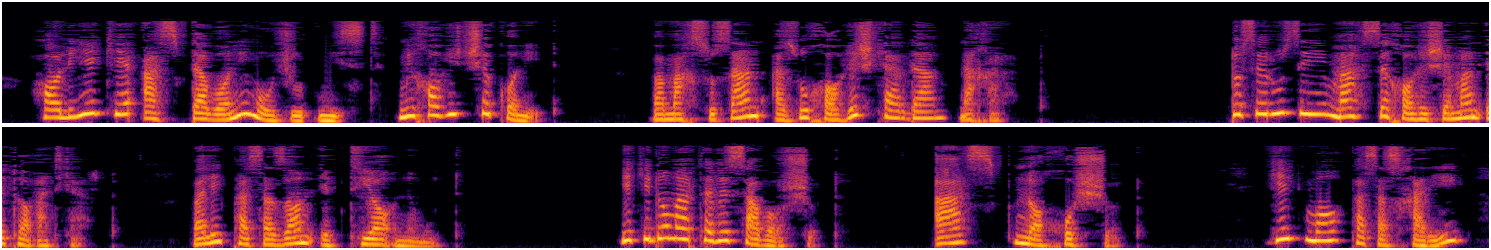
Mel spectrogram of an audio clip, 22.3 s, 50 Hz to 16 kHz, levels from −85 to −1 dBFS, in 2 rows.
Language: Persian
